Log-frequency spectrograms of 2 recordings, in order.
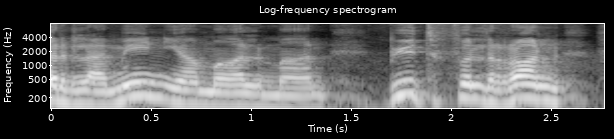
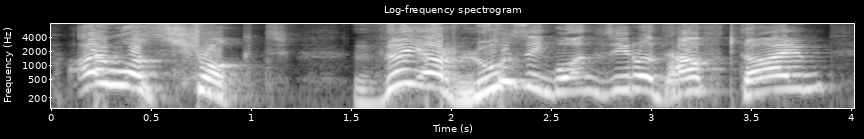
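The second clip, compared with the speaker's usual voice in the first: loud shock; 10 semitones higher, 7 dB louder than usual. Real, not acted. Fan recalling halftime score, loud disbelief. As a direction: exclaim it in disbelief.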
